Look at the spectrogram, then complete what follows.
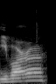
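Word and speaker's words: Ybarra: So after Yoshida said that, Mike, I think it's just Barra is his last name, but it's spelled Mikey Y-B. Was that Ibarra? I think so. Just Ibarra. That makes sense too. Y-B-A-R-R-A.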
